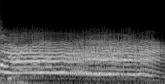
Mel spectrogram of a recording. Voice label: "yay", slow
